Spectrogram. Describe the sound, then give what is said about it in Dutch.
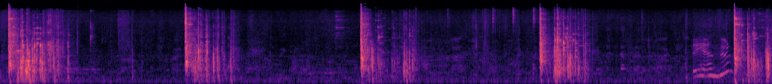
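Recycled cast iron scrap being hacked into small pieces for melting in a cupola furnace: five loud metallic blows land every couple of seconds, each with a sharp crack and clattering ring of breaking pieces, and faint voices murmur between strikes. “Gietijzer aan het eh, kapot hakken.”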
